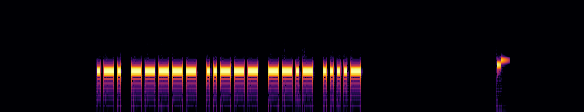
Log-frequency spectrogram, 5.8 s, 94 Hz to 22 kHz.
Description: Morse code, heard as a keyed tone, about 34 wpm, 700 Hz. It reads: R02Q4
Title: Code Groups - 5 Letter:Numbers - 35wpm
